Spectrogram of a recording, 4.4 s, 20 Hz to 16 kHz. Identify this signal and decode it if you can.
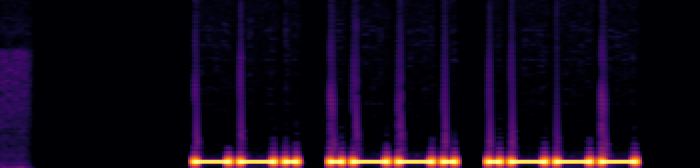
Morse code, heard as a keyed tone, about 17 wpm, 700 Hz. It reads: GPJ
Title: USA Call Sign Postfixes - 3 Letters 17wpm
